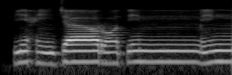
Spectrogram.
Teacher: kasrah tanwin yang bertemu dengan huruf mim, ini hukumnya dibaca idgham bi gunnah, cara dimasukkan dan didengungkan.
